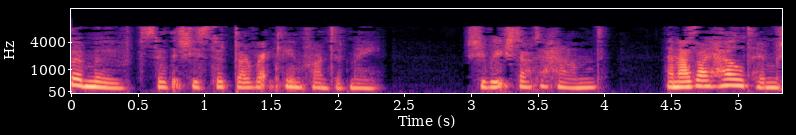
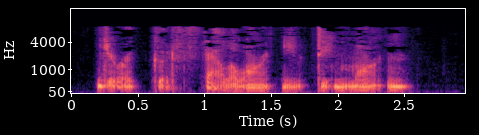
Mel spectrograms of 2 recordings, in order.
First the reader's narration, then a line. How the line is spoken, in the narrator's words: she said softly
